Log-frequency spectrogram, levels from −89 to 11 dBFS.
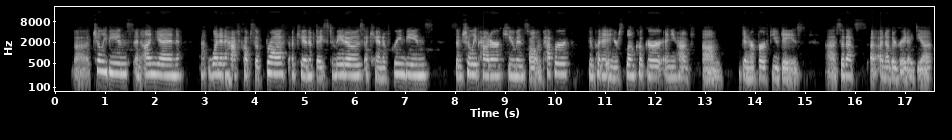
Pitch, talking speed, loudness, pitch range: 225 Hz, 180 wpm, -19 LUFS, 210-245 Hz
